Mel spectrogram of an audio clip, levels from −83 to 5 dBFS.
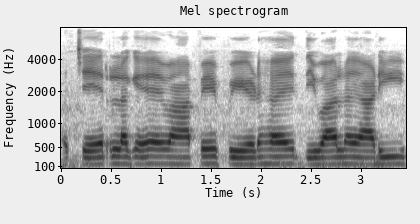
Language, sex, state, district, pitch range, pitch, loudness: Hindi, male, Maharashtra, Gondia, 140-150 Hz, 145 Hz, -13 LUFS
